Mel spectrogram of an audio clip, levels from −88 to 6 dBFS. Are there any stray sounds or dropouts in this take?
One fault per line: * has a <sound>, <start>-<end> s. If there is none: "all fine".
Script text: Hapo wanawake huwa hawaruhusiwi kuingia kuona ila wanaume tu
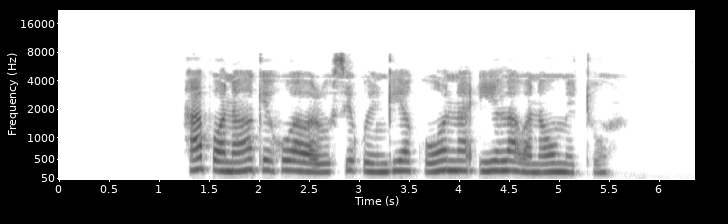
all fine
